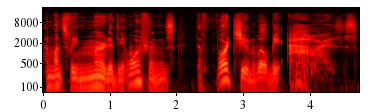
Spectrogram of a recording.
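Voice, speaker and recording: A man's voice: lowish voice, very animated, a little slow, no room sound, studio quality. A man voicing a scheming, bloodthirsty villainous woman in a raised, gloating voice.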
